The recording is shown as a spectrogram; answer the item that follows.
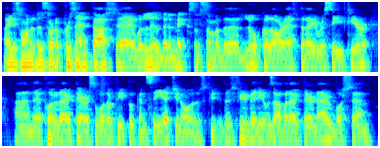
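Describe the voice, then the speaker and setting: A man's voice: medium pitch, monotone, a little fast. An Irish man in his forties rambling casually and appreciatively to camera as a hobbyist host. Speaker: video host, amateur radio hobbyist. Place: small indoor home radio room. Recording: roomy home-office sound.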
